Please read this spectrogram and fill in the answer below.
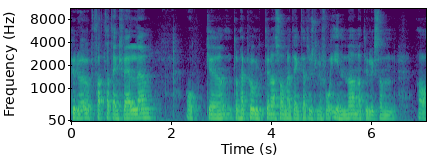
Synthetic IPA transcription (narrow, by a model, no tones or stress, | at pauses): hɵɖɵhaɾɵpːfat̪ːat̪̚d̪ɛnkʰvɛlːən | ɔkd̪ɔmɦæːɾpʰɵŋkt̪əɳasɔmːjat̪ʰɛŋk̚t̪əat̪̚d̪ɵskɵlːəfoːɪnːanat̪̚d̪ɵlɪksɔm | jɑː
